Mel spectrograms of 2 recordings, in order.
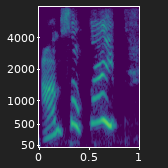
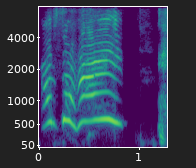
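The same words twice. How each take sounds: First: It is said in his normal voice. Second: It is said in a put-on voice.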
